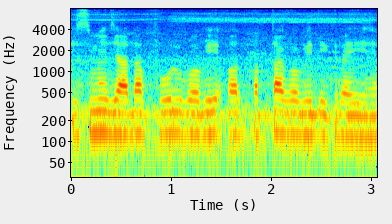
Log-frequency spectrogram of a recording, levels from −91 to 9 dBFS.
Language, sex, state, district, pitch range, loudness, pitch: Hindi, male, Madhya Pradesh, Katni, 125-130 Hz, -17 LUFS, 130 Hz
